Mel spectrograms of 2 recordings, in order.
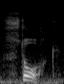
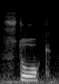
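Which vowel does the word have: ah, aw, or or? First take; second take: or; or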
